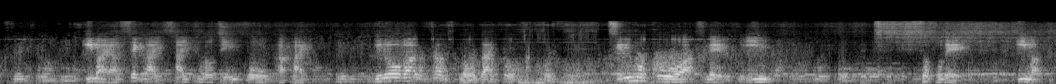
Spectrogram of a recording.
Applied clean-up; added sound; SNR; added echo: neural separator model SepFormer DNS4.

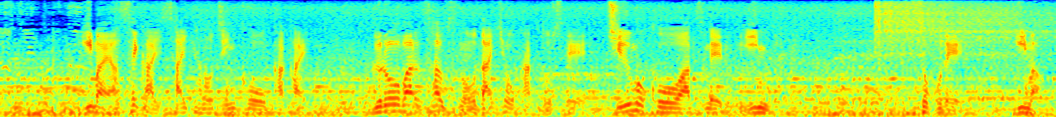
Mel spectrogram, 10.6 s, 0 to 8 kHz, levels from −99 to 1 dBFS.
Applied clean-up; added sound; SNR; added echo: none; none; none; none.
